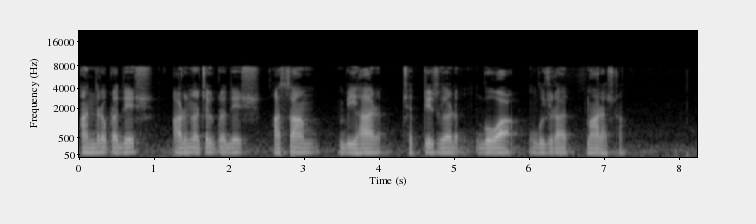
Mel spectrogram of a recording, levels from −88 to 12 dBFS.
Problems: background sounds at intervals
